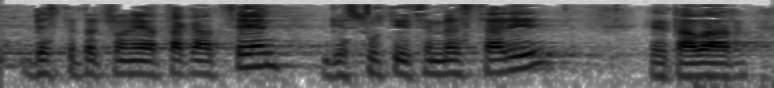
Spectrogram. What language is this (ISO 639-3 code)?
eus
